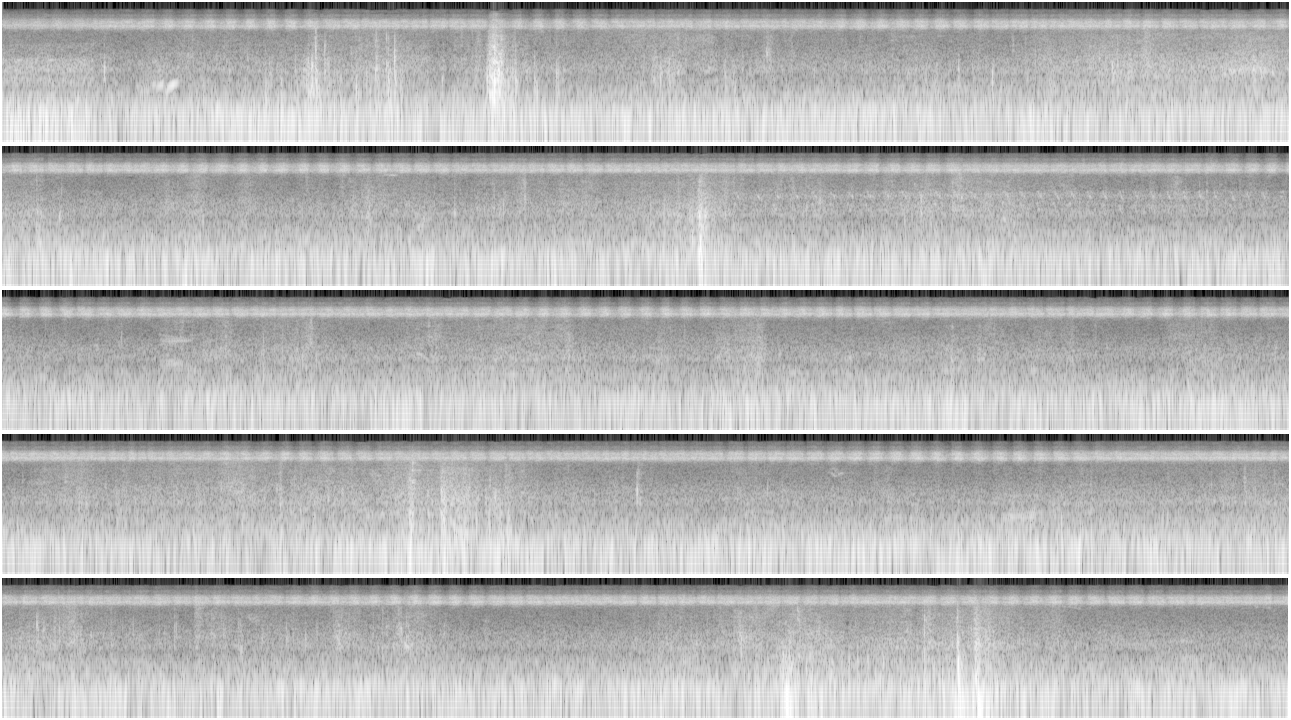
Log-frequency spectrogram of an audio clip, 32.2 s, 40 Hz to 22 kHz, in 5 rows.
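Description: Steady, high-pitched insect chorus droning throughout, with a few sharp knocks about 2 s, 10 s and 21 s in as a hub tent's frame is popped up and handled.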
